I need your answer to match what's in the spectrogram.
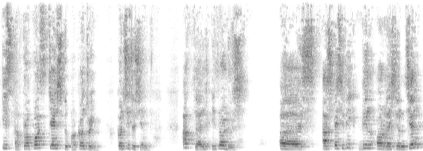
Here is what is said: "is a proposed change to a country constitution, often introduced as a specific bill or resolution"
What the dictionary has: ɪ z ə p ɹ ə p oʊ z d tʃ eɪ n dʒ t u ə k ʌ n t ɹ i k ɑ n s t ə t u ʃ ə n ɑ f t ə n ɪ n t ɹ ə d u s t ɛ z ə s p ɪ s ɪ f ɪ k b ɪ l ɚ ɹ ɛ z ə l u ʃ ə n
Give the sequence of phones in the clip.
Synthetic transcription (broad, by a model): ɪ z ə p ɹ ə p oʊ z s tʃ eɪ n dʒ t u ə k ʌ n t ɹ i k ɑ n s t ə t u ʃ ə n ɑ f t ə l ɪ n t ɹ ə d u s ʌ ə s p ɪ s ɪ f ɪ k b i l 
